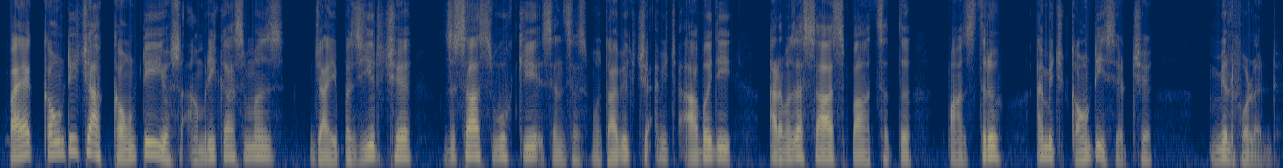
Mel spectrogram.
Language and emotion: Kashmiri, neutral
